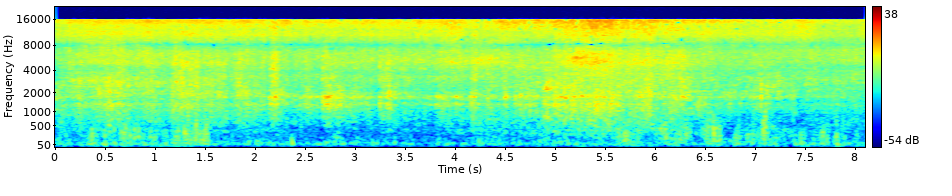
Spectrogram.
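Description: Skis hissing and scraping over packed snow on a downhill run, in repeated swells as the skis turn, with wind rumbling on the microphone.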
